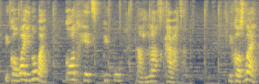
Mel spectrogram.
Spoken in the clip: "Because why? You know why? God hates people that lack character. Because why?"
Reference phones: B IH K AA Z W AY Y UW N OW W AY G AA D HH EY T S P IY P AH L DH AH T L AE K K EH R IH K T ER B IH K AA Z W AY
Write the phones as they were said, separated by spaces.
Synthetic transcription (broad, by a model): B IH K AA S W AY Y UW N OW W AY G AA D HH EY T S P IY P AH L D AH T L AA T K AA R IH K T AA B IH K AA S W AY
